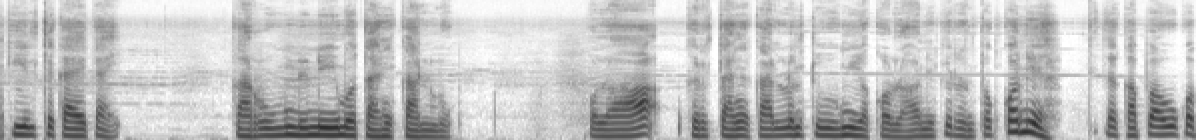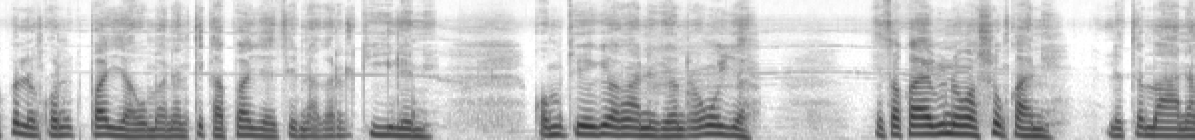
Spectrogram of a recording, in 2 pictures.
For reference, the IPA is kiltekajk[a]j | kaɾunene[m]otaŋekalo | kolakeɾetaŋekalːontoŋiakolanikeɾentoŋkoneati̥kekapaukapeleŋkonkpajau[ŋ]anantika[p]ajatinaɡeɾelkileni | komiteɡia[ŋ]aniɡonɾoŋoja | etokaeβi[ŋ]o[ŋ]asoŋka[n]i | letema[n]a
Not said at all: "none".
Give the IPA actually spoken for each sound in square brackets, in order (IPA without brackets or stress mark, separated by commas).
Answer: a, m, m, p, ŋ, n, ŋ, n, n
